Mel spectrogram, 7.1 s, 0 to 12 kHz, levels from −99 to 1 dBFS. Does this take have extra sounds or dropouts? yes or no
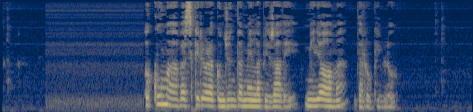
no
